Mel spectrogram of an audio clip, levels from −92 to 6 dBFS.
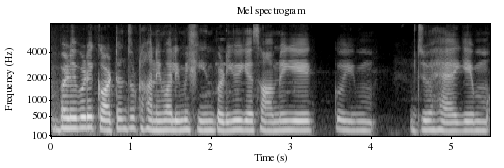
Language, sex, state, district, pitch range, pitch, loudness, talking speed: Hindi, female, Delhi, New Delhi, 190-205 Hz, 195 Hz, -17 LUFS, 150 wpm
